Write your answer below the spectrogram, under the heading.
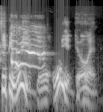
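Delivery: high, loud, ringing, disappointed and dismayed voice. Showing the others an impression of O'Leary: extremely disappointed. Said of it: "I'm the impression guy".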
